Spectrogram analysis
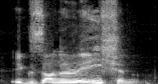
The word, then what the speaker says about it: exoneration: of exonerate is exoneration notice now you have to stress on the second last syllable the syllable right before tion exoneration it means the state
